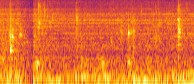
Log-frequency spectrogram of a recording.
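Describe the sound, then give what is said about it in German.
Tap water runs into a bathroom sink as shaving residue is rinsed away, a faint steady hiss with a few soft splashes and knocks scattered through it. “Und dann spüle ich jetzt den ganzen Mist auch nochmal runter. Genau, abspülen, abtrocknen”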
